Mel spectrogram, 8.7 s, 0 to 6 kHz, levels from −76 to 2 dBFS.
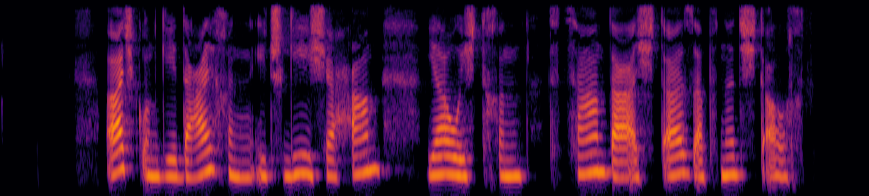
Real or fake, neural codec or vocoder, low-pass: real; none; 5.4 kHz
